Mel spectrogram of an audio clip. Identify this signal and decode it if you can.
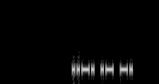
Morse code, heard as a keyed tone, about 53 wpm, 700 Hz. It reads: FAN
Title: Sentences from Top 1300 Words - New Word Drill Alt - 50wpm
